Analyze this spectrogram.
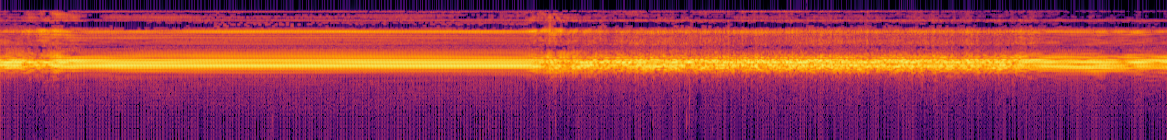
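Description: A fire alarm blares loudly and steadily.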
